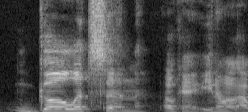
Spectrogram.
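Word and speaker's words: Gallitzin: Go to Crescent, Gallatin. Pronounce, Gullitzen.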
